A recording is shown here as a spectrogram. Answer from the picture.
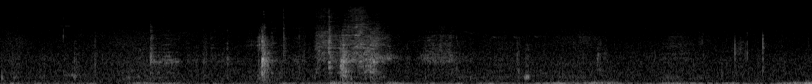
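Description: Quiet handling noises of a wooden plate and cutlery being picked up from a folding table: a sharp clink about two and a half seconds in, a short scrape just after, then a few light ticks near the end.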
